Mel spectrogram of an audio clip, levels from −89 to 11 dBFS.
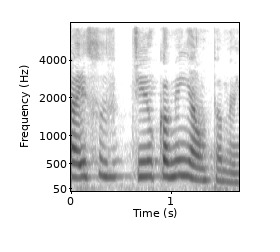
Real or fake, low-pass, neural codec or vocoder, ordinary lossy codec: fake; 7.2 kHz; codec, 16 kHz in and 24 kHz out, 1.1 kbps, FireRedTTS-2 codec; none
